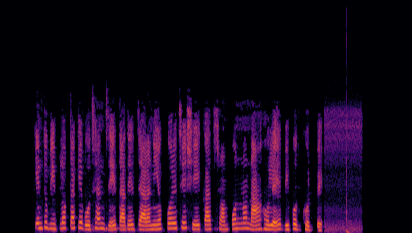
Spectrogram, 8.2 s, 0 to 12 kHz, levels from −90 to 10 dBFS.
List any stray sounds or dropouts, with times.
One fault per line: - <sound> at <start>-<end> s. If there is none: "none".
- thud at 6.9-7.2 s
